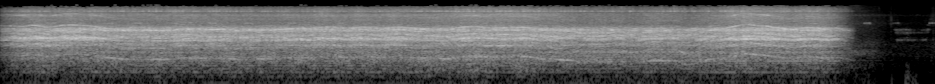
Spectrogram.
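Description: Handheld electric polisher with a foam pad buffing the painted steel-and-aluminium-era motorcycle fuel tank with polish, its motor running steadily with a whine that wavers slightly in pitch as the pad bears on the paint; it stops suddenly near the end.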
